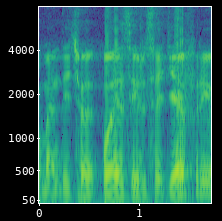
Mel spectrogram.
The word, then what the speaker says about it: Geoffrey: Por aquello mi nombre es un poco diferente, entonces yo lo pronuncio Geoffrey, pero suena como a yo freí un huevo. Entonces, para que se les vaya quedando, pero me han dicho, puede decirse Jeffrey o Joffrey, no sé, incorrecto, pero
